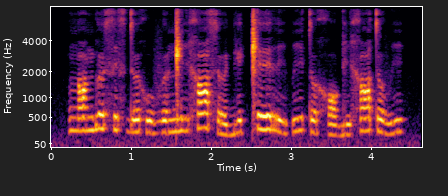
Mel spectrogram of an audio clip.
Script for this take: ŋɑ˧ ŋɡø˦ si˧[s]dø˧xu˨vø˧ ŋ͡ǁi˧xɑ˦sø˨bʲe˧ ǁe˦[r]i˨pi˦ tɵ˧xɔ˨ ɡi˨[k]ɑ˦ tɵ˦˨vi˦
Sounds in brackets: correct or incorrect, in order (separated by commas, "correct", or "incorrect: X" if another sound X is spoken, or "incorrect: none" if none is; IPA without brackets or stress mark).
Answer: correct, correct, incorrect: x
